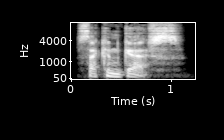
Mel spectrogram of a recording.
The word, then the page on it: second-guess: British English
